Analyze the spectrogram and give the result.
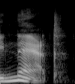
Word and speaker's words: gnat: For example, if I said tang, T-A-N-G, you would say gnat, which starts with a silent G. So here you go. Number one is bonk, B-O-N-K.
